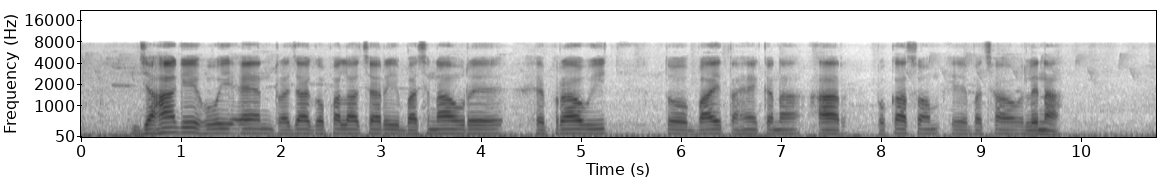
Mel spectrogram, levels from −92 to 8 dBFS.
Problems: constant background noise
